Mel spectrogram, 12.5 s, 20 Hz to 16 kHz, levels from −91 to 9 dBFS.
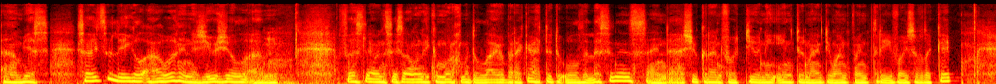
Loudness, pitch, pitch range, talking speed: -18 LUFS, 115 Hz, 100-125 Hz, 165 wpm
